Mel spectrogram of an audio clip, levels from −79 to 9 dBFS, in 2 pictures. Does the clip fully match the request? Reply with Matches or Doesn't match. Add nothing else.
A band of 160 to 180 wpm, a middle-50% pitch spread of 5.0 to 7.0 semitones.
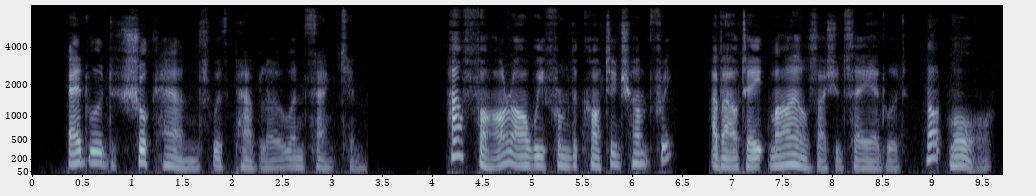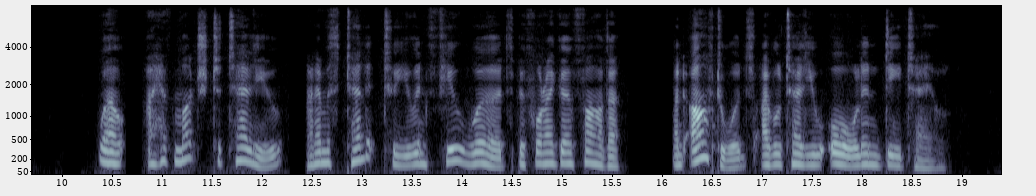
Matches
